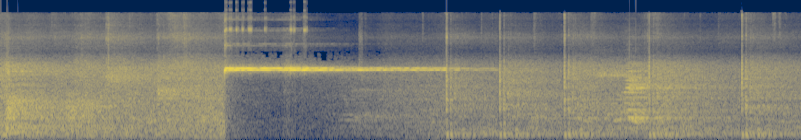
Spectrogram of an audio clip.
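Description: A referee's whistle blown once: a single steady high blast a little over two seconds in, the loudest sound here, tailing off after under a second. Around it are players' voices and the sharp thuds of a volleyball being hit.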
